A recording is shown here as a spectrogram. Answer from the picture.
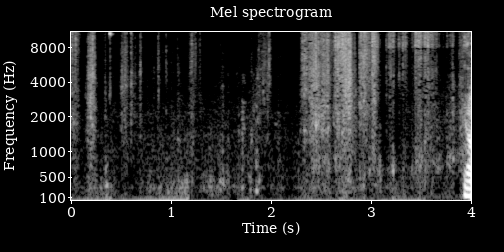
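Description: Baking paper crinkling and rustling as it is handled with silicone gloves on a sandwich press, with scattered small clicks and crackles and a louder rustle about two and a half seconds in.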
